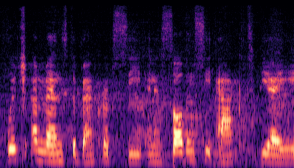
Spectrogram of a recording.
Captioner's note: speaking French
